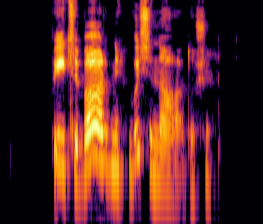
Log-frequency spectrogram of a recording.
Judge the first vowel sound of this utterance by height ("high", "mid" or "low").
high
